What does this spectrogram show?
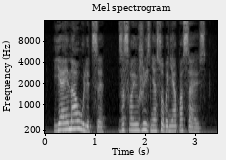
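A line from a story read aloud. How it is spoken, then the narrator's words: Irritated snap. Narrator (Russian): огрызнулся недовольной покладистостью разбойника Владивой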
